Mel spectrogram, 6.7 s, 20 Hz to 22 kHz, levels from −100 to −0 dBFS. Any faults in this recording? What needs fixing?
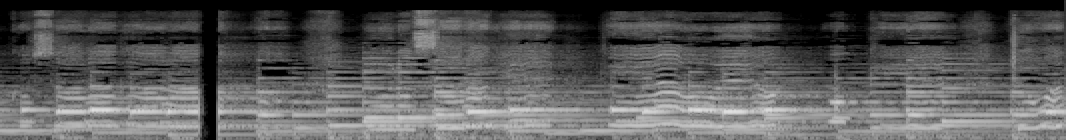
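A gap at a join of encoded pieces opens from 1.25 to 1.37 s, a silence of about 125 ms with smeared edges. Separately encoded pieces, apparently about 6 s long, were joined with each encoder's start delay and final-frame padding left in. Unlike a dropout, the sound resumes exactly where it stopped, with nothing missing. To prevent it, trim the encoder delay and padding at each join, or encode the whole programme in one pass.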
